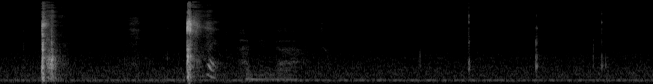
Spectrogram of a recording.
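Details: Infant sneezing: two sharp, hissing sneezes about a second and a half apart, followed by a brief soft whimper and crying.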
